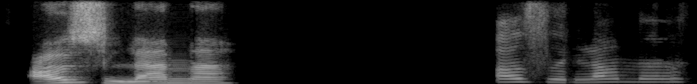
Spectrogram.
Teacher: So remember, the za is a thick sound, so we have to try and make that thick sound when we join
